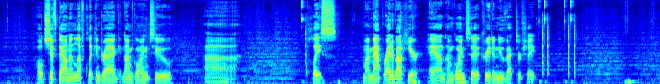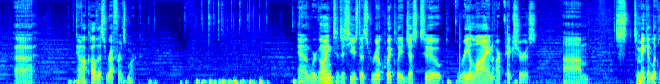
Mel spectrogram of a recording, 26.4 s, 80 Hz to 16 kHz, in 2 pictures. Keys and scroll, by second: 14.3-18.9 typing, 19.0 Return, 22.1 space.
